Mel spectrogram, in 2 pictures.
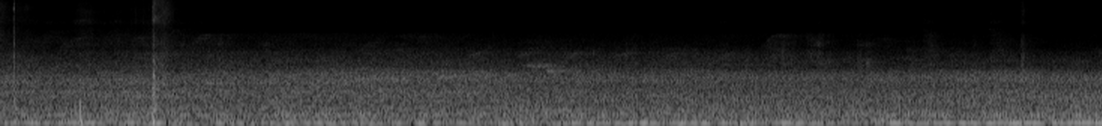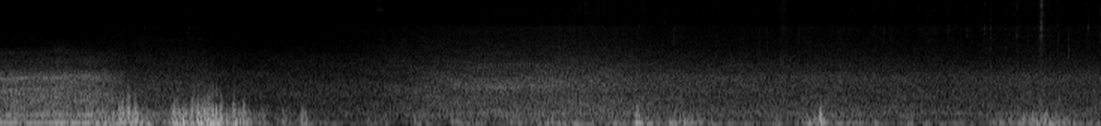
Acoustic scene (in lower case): street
